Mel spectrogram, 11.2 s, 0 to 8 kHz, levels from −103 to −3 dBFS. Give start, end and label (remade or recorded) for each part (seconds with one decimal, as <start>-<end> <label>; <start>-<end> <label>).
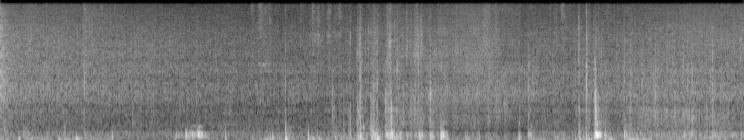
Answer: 0.0-6.0 recorded; 6.0-7.9 remade; 7.9-11.2 recorded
